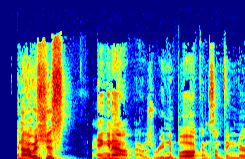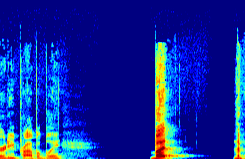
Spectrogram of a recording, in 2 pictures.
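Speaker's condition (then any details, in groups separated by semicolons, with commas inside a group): No condition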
